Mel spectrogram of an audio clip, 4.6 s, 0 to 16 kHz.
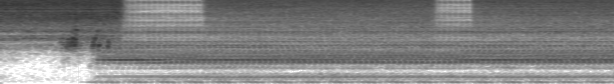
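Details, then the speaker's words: Gaahleri Mobius TG 0.5 airbrush: steady high hiss of air with compressor pulsing underneath but no paint flow, only air passing; owner suspects paint too thick and plans to thin it or raise pressure. "for some reason we're not getting any flow you can hear the compressor is working its head off you can see that on here we're not getting any flow"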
